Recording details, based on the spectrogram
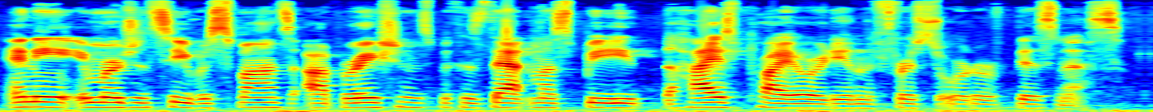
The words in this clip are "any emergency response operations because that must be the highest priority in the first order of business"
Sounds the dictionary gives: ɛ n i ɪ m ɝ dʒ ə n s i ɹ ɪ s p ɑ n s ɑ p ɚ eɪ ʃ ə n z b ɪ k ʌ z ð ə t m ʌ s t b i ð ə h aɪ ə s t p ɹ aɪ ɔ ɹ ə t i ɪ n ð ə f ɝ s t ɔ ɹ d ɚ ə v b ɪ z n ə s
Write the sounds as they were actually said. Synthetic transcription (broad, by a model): ɛ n i ɪ m ɝ dʒ ə n s i ɹ ɪ s p ɑ n s ɑ p ɚ eɪ ʃ ə n z b ɪ k ʌ z ð ə t m ʌ s t b i ð ə h aɪ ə s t p ɹ aɪ ɔ ɹ ə t i ɪ n ð ə f ɝ s t ɔ ɹ d ɚ ə v b ɪ z n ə s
